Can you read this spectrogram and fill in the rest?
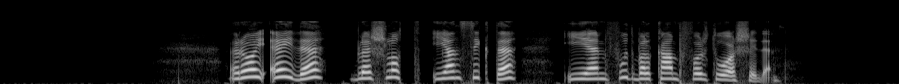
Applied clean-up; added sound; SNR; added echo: none; none; none; none.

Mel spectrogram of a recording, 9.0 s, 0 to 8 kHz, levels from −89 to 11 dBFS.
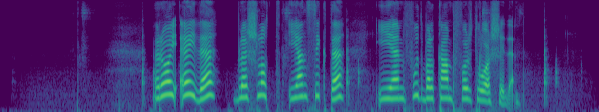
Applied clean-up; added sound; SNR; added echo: neural separator model SepFormer DNS4.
